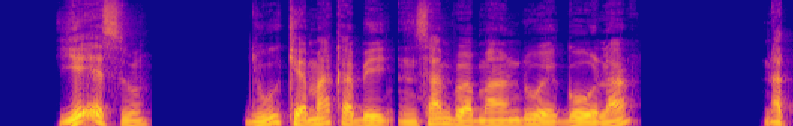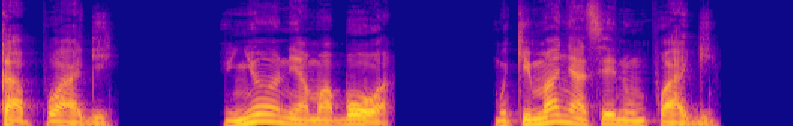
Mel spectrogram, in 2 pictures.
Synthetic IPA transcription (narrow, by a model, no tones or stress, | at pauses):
jɛsu | ɟukukɛmakabɛn̩sambiwabanduɛɡɔla | nakapwaɡi | uɲɔnijamwabɔa | mukimaɲasɛnum̩pwaɡi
